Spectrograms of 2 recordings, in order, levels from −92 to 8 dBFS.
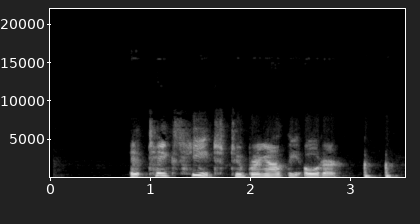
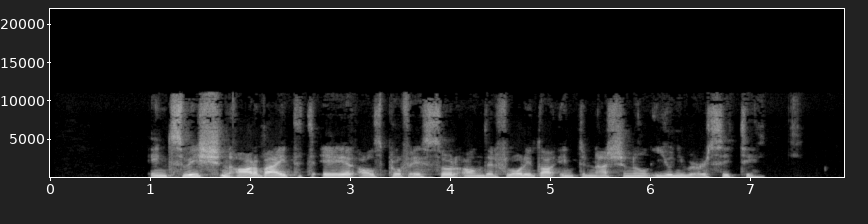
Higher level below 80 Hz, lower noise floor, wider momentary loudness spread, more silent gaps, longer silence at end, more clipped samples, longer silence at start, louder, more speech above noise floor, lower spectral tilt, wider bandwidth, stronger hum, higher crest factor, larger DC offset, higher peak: second, -64 dBFS vs -56 dBFS; first, -86 dBFS vs -79 dBFS; about the same, 11 LU vs 11 LU; neither; second, 0.15 s vs 0.85 s; neither; second, 0.8 s vs 1 s; about the same, -18 LUFS vs -19 LUFS; first, 70 dB vs 60 dB; first, -6.5 dB/octave vs -5 dB/octave; second, 7.4 kHz vs 11.5 kHz; neither; about the same, 16 dB vs 18 dB; neither; about the same, -2 dBFS vs -2 dBFS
